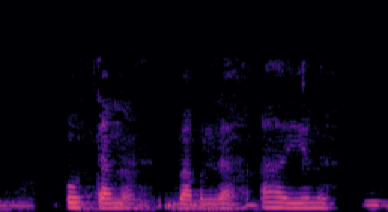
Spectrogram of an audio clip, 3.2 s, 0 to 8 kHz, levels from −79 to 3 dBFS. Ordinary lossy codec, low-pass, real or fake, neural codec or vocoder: MP3, 24 kbps; 7.2 kHz; real; none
